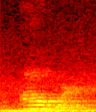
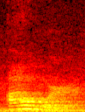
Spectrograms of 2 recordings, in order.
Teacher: We don't need to pronounce this H here, so we just pronounce it hour.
